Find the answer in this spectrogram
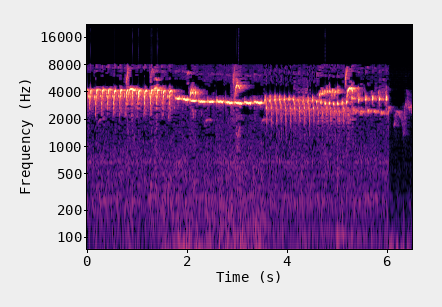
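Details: Canary delivering 'mabok teler' song: a fast rattling trill gives way to a smooth, gently falling whistle, then another rolling trill with scattered high chips before it stops abruptly.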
